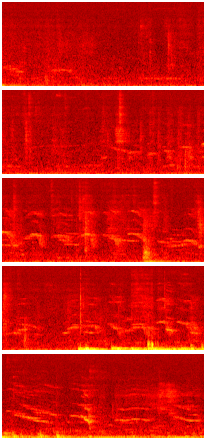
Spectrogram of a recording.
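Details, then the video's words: New UK litter of pedigree Long Haired Miniature Dachshund puppies producing a long series of short, high, wavering squeaks from several pups at once, growing busier toward the end with rustling and knocking nearby. "New litter of Pedigree Long Haired Miniature Dachshund"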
